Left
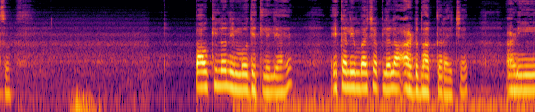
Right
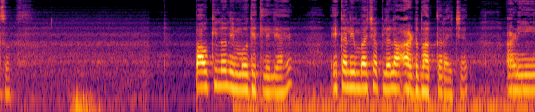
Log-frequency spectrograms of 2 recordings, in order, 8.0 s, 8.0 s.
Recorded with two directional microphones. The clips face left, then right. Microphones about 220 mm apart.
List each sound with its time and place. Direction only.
2.9 s a woman's voice: 30° left (ahead or behind)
